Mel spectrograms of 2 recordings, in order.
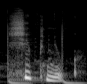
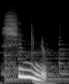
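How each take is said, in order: First: A p sound comes before an added n. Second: An m sound comes before an added n. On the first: The speaker calls it wrong. "So it'll be something like shipnuk. But of course it is incorrect" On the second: The speaker calls it right. "So this word will be pronounced as shimnuk"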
